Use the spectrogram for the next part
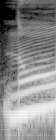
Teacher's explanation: Cara bacanya panjang dua harakat. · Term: mad thobi'i zohiri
